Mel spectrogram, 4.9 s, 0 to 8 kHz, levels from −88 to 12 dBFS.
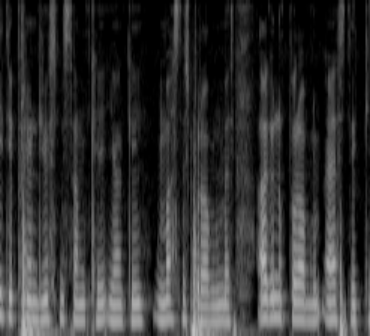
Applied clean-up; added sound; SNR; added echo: none; Knock; 4 dB; none.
